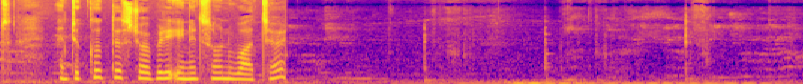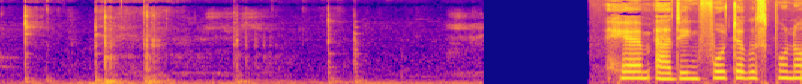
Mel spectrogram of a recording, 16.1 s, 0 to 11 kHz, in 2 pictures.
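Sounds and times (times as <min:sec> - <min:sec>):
spoon stirring strawberries: 0:00.8 - 0:12.7
spoon knocking metal pan: 0:04.2 - 0:12.1.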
